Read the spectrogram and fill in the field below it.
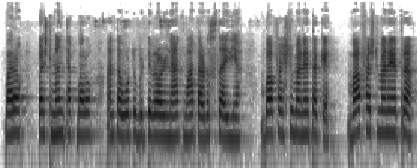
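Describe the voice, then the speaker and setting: A woman voicing a sharp-tongued village mother who mutters insults, in an amateur village skit. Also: sits high, flat delivery, fast talker. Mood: scolding. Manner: muttering insults under her breath. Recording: dull lo-fi sound.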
